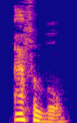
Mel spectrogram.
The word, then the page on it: affable: Australian English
